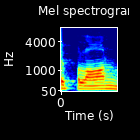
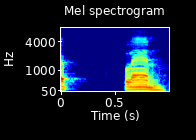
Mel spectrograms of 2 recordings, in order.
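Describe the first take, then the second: First: प्लान with a long "aa", plaan; wrong local pronunciation. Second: प्लान with a flat "æ", plan; corrected pronunciation. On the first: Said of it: "वहाँ पे प्लान बोला जाता है". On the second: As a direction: say प्लान with the vowel of "cat". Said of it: "pronunciation है". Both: Shown as a demonstration.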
